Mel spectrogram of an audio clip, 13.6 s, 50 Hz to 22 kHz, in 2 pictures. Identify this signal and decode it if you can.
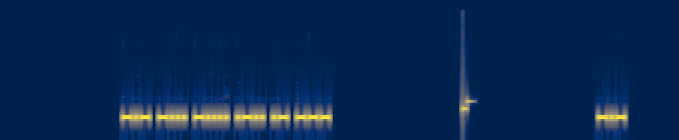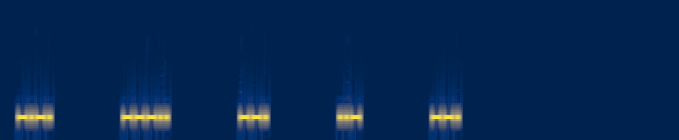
Morse code, heard as a keyed tone, about 40 wpm, spaced as for 17 wpm, 700 Hz. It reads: KB6LAO KC8GUG
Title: USA Call Signs - 6 Characters - 8x Character Spacing - 40wpm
